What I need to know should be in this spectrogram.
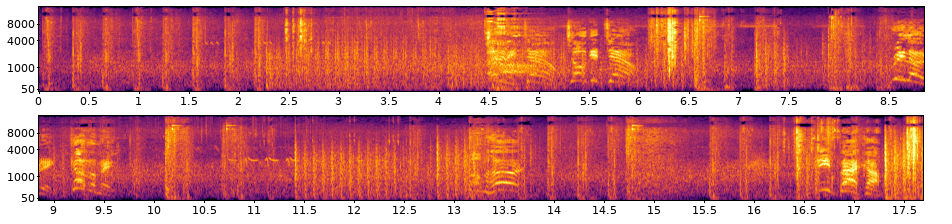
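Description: Footsteps thud quickly on wood and dirt.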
